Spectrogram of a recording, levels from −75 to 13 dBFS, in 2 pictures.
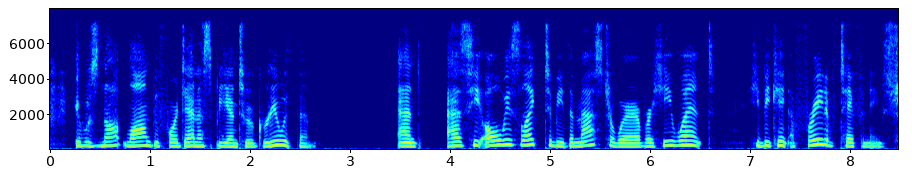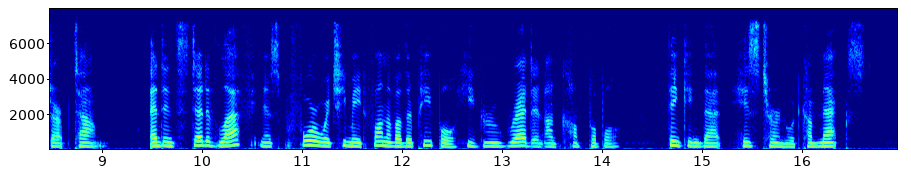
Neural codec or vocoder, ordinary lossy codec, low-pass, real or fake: codec, 16 kHz in and 24 kHz out, 0.4 kbps, LongCat-Audio-Codec, two codebook decoder; AAC, 48 kbps; 7.2 kHz; fake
